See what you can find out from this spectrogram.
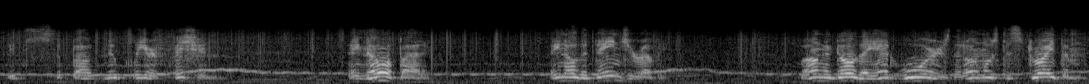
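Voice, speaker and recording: An actor playing a desperate, haunted test pilot in a 1950s radio drama, speaking with urgency and intensity. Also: male voice, on the high side, lively intonation, music in the background. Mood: dazed, awed. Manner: urgent, intense, halting when entranced. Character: desperate, haunted male rocket test pilot raving under hypnosis. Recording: muffled, hissy old radio recording.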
